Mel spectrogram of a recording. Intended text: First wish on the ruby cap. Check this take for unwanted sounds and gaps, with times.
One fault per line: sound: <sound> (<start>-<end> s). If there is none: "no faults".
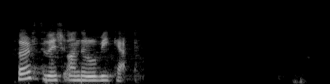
no faults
